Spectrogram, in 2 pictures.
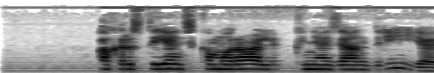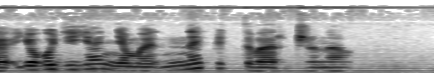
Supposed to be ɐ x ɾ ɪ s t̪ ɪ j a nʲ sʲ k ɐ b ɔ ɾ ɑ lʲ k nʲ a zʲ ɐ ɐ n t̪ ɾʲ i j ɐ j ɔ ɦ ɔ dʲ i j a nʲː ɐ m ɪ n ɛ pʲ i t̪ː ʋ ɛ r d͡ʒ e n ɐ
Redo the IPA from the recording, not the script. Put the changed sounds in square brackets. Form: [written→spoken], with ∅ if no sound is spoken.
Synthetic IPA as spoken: ɐ x ɾ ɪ s t̪ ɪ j a nʲ sʲ k ɐ [b→m] ɔ ɾ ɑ lʲ k nʲ a zʲ ɐ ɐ n [t̪→d̪] ɾʲ i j ɐ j ɔ ɦ ɔ dʲ i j a nʲː ɐ m ɪ n ɛ pʲ i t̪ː ʋ ɛ r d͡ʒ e n ɐ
